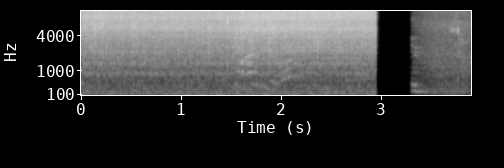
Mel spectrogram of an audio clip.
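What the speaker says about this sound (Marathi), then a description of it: "आतां ही सुंगटां फ्राय जालें" Prawns fry in hot oil with a dense, even sizzle for about three seconds. The sound cuts to a brief silence, then returns as a fainter crackle.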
